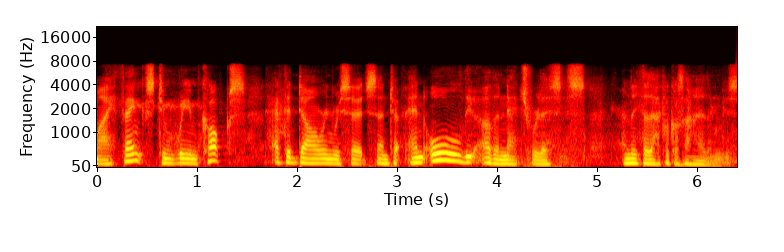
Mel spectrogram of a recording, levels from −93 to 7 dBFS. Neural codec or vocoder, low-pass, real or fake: codec, 16 kHz, 1 kbps, X-Codec, HuBERT features, trained on LibriSpeech; 7.2 kHz; fake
